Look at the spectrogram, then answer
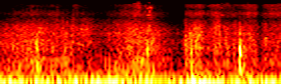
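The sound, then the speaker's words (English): Rustling inside a pocket while trying to get glasses out: a scattering of soft, brief crinkles and small clicks over a steady low rumble, with no one speaking. “Just rustling in my pocket to try and... Get my glasses up.”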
